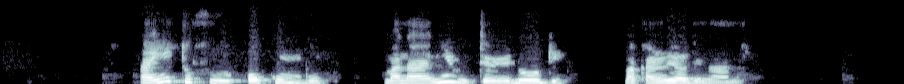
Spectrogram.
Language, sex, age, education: Igbo, female, 30-45, tertiary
